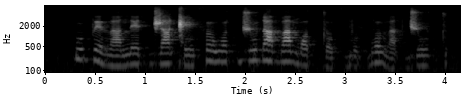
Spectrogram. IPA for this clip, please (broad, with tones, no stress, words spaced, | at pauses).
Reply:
k͡pu˦pɪ˦˨ ða˨ne˧t d͡ʒa˧ǁu˨θʊ˦wo˦t d͡ʒu˦ɗa˦ba˦ mɔ˧tːo˨θ ɡu˨θbo˦ ða˨td͡ʒu˦t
